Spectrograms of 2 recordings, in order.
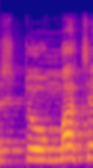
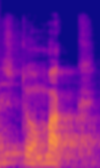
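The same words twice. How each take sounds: First: स्टोमच ending in "ch"; the wrong reading स्टोमच, CH as in church; wrong pronunciation. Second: स्टोमक lower and softer, ending in "k"; correct pronunciation. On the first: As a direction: say स्टोमच with a final च sound. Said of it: "जैसे स्टोमच नहीं". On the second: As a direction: drop the voice on स्टोमक, final क. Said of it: "सीएच का sound क से". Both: Shown as a demonstration.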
